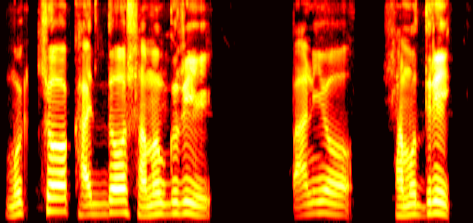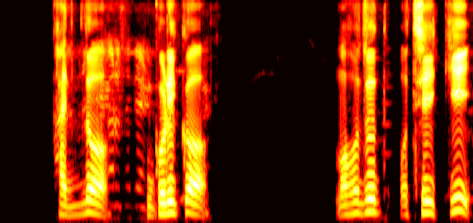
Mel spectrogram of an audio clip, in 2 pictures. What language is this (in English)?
Odia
